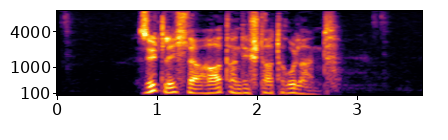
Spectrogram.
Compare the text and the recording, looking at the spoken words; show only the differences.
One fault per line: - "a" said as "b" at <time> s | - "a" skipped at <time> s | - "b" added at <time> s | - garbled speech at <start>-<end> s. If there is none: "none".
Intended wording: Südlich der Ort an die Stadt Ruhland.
none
